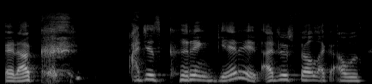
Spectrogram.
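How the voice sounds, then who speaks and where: A woman with a deep voice hosting a podcast, chatting with her parents at their home in a relaxed, storytelling way. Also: normal speed. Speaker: podcast host. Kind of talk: casual family interview.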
